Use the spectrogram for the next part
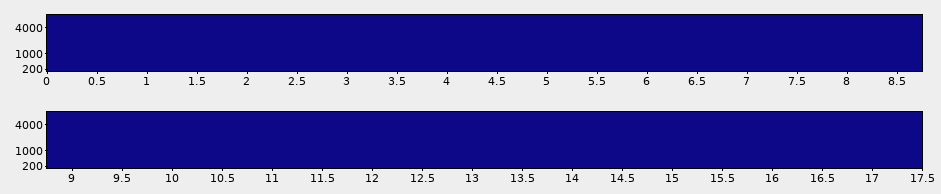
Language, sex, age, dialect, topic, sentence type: Chhattisgarhi, male, 25-30, Western/Budati/Khatahi, agriculture, question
